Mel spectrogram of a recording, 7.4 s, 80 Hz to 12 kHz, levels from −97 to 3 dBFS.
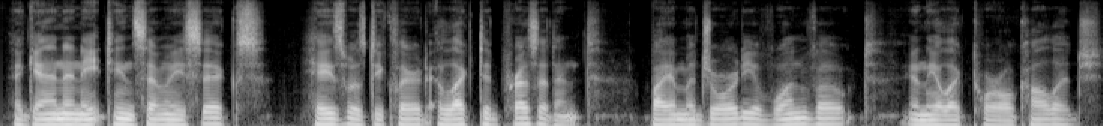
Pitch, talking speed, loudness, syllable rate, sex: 110 Hz, 165 wpm, -16 LUFS, 6.0 syllables/s, male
